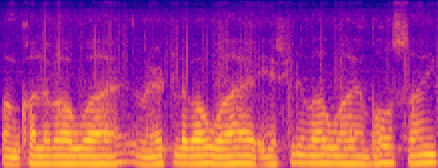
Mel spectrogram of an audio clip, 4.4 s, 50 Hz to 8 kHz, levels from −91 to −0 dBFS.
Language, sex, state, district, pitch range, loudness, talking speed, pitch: Hindi, male, Bihar, Patna, 135-140 Hz, -14 LUFS, 190 wpm, 135 Hz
